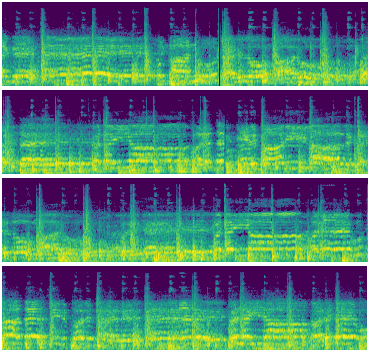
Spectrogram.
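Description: A group of men singing a Rajasthani Holi folk song (phag) together, accompanied by chang frame drums beaten in a steady rhythm.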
